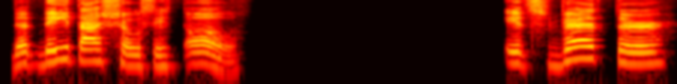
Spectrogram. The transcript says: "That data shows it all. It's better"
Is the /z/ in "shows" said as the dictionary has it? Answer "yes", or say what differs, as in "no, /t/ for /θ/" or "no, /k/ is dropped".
no, /s/ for /z/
